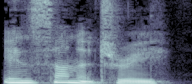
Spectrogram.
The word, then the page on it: insanitary: British English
